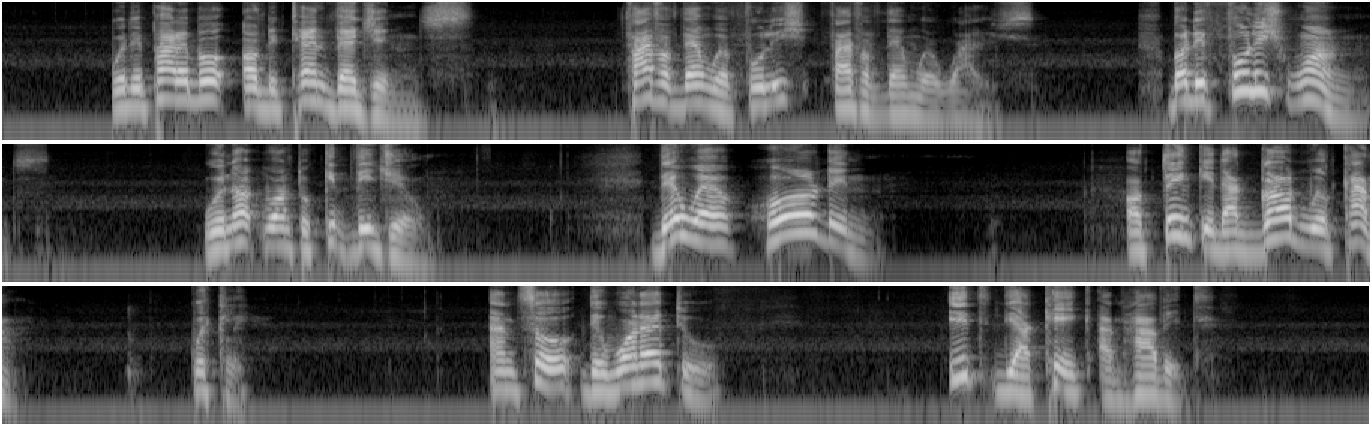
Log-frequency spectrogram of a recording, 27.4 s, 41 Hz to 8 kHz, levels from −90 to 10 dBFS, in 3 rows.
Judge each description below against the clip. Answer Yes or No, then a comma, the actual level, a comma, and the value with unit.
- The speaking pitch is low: Yes, very low, 85 Hz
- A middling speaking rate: No, slow, 105 wpm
